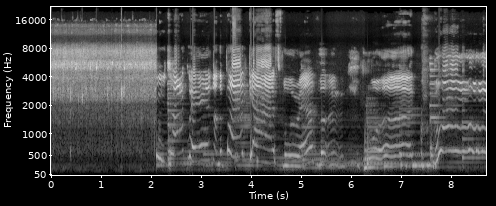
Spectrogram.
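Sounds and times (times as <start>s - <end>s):
food frying in hot oil: 0.0s - 2.2s
speech: 2.1s - 8.6s.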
